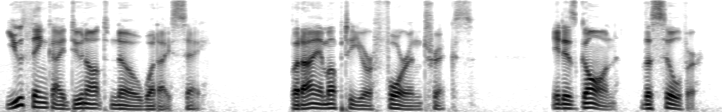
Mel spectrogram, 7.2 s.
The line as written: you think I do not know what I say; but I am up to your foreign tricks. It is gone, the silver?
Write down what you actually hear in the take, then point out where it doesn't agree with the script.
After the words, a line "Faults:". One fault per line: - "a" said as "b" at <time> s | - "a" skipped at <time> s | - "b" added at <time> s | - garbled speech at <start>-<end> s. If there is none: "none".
you think I do not know what I say; but I am up to your foreign tricks. It is gone, the silver?
Faults:
none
